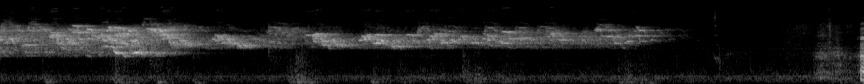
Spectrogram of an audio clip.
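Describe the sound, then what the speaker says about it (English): Bright bird chirps summoned during a live cooking and music improv form a dense, continuous twittering of quick, high notes for about seven seconds before fading out, with faint soft knocks underneath. "I can summon the birds, a C bird, a G bird, and an E bird."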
